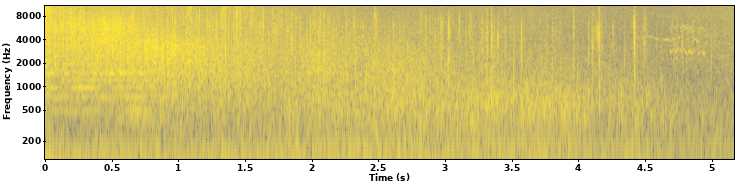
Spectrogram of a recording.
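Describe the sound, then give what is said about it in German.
A house exploding with a big bang, heard as a loud, broad roaring rumble of a blast that sustains across the whole clip and fades only slightly toward the end. “Und dann, mit einem besonders großen Knall, flog sein Elternhaus in die Luft.”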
